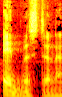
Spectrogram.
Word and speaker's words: Edmiston: And I'm John Edmiston. And if you're typing it into Amazon, my last name is spelled E-D-M-I-S-T-O-N.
